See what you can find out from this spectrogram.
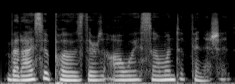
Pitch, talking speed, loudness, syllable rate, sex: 210 Hz, 255 wpm, -15 LUFS, 7.5 syllables/s, female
